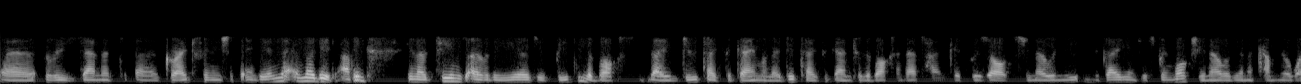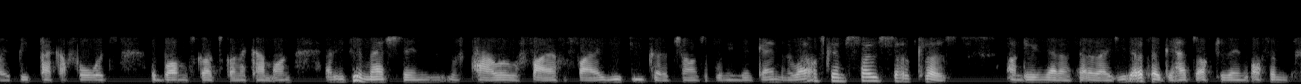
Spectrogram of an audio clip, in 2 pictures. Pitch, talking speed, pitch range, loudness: 105 Hz, 260 wpm, 100-115 Hz, -27 LUFS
